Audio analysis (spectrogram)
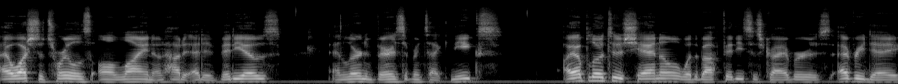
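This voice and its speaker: Fairly quick, mid-pitched male speech with fairly even intonation. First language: Hungarian. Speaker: student. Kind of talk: scripted narration.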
